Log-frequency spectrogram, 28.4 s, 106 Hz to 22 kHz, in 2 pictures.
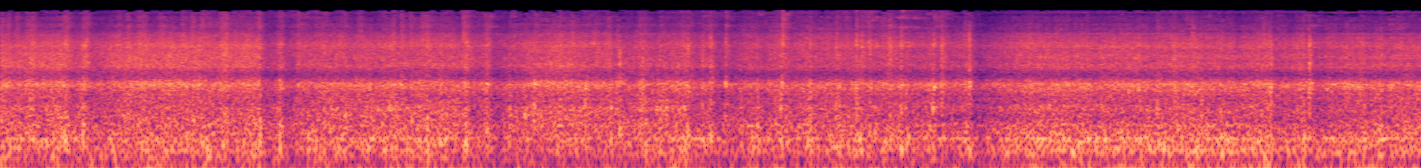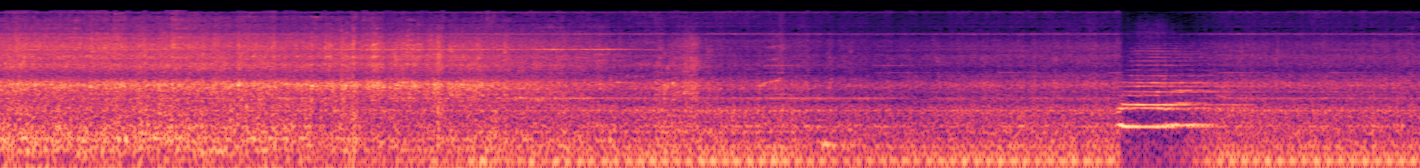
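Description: Passenger train wheels rumbling and clicking over the rails, the noise easing as the train slows into a stop, leaving a steady low hum. About 26 seconds in, a horn sounds once, briefly.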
